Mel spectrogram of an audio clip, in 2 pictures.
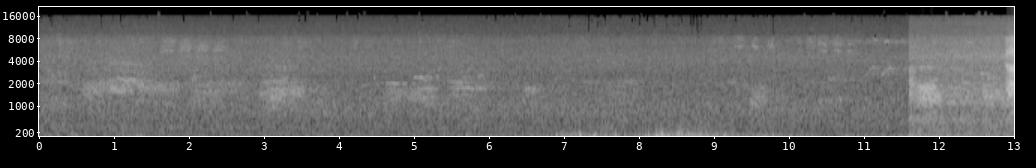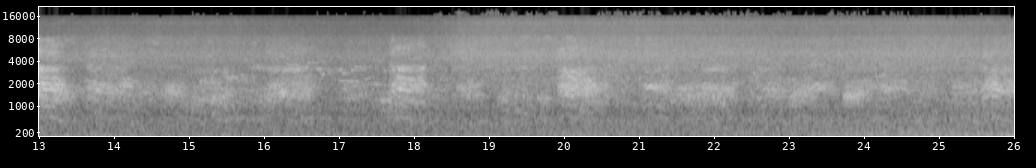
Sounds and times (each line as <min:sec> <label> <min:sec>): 0:00.4 nesting rooks 0:04.0
0:04.6 nesting rooks 0:06.7
0:11.6 nesting rooks 0:26.0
